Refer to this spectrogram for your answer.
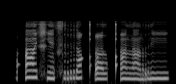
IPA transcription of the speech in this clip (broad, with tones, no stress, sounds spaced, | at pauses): ʔ ã˦ ɕ ẽ˨ s r ɘ˦ qʼ i˨ l qʼ ẽ˦ l ã˨ r ĩ˦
